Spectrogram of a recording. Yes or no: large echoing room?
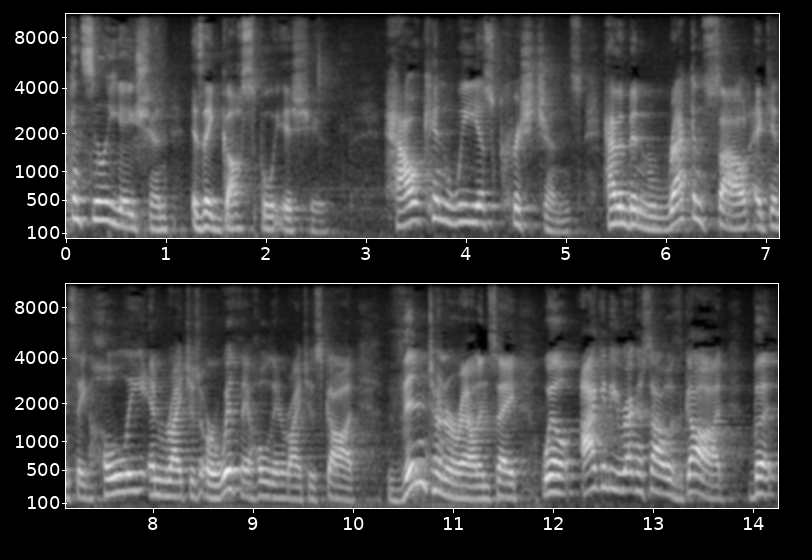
yes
